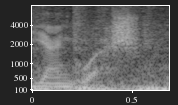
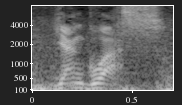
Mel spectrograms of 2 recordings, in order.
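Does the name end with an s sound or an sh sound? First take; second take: sh; s. First: The name ends with an sh sound. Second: The name ends with an s sound. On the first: The speaker calls it wrong. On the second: The speaker calls it right.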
